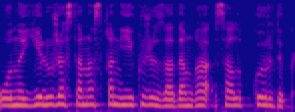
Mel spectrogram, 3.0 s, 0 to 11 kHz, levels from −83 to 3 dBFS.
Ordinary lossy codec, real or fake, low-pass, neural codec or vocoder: none; real; 9.9 kHz; none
